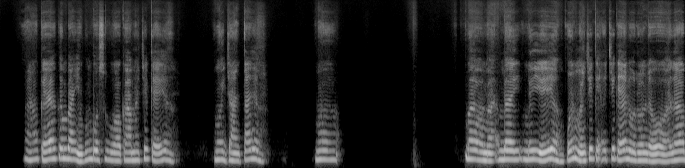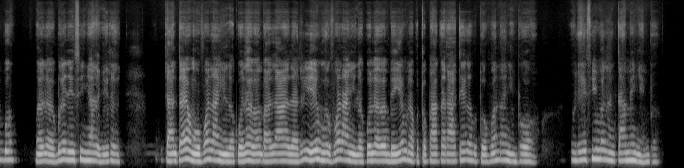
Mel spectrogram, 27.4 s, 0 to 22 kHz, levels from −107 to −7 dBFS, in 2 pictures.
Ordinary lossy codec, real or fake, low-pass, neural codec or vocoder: none; fake; none; codec, 44.1 kHz, 7.8 kbps, Pupu-Codec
